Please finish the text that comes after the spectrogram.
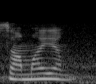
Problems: constant background noise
